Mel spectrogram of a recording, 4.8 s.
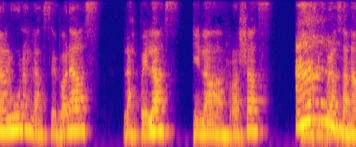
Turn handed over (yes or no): no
